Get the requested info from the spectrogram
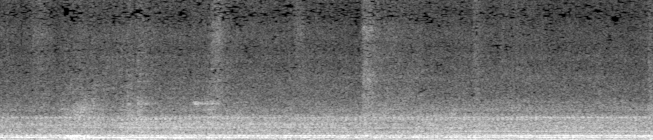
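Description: A loud, steady mechanical hum with two held tones, unchanging throughout.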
